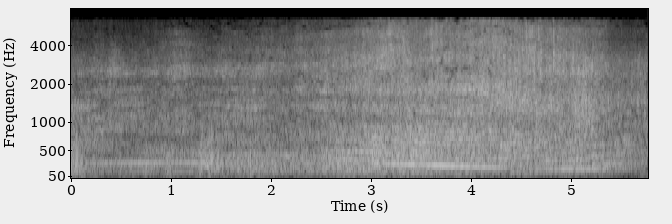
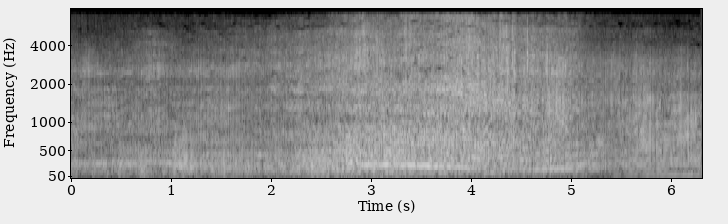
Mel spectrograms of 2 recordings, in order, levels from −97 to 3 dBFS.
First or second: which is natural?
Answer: first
